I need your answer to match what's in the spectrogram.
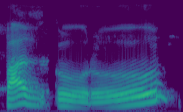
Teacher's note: zal sukun itu bukan kolkolah ya jangan dimantulkan ya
